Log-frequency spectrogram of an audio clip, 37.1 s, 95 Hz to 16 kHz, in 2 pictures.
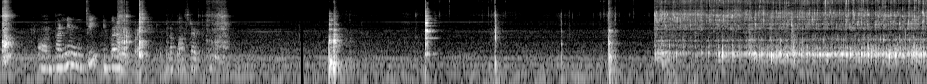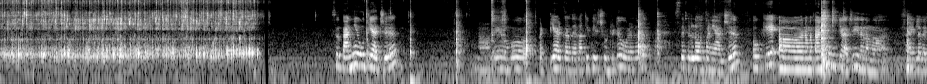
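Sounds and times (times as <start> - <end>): water pouring into a pot: 13.1 - 23.8.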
